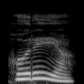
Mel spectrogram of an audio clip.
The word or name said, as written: ಹರೆಯ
